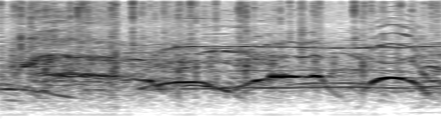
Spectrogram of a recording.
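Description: Audience of many voices cheering and talking at once, with a few scattered claps.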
